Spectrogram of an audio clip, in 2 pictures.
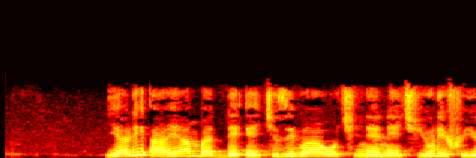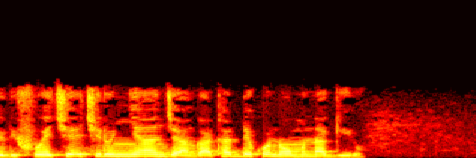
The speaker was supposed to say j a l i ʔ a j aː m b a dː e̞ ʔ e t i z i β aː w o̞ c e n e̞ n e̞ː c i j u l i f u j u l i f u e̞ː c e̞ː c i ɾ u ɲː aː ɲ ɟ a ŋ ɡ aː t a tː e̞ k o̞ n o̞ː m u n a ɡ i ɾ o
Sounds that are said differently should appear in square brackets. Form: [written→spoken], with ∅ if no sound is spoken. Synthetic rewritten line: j a l i ʔ a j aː m b a dː e̞ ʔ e [t→c] i z i β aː w o̞ c [e→i] n e̞ n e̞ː c i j u l i f u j u l i f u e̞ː c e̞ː c i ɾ u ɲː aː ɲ ɟ a ŋ ɡ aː t a [tː→dː] e̞ k o̞ n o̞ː m u n a ɡ i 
